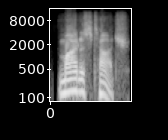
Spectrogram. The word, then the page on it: Midas touch: American English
